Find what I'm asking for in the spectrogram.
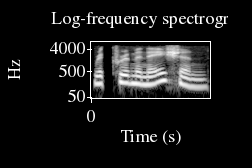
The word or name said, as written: recrimination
